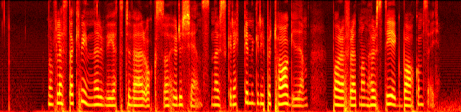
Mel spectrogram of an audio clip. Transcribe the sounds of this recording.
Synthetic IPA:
d̪̥ɔmflɛst̪akʰvɪnːəɾveːt̪ʰːʏvæɾɔksɔhɵɖɛɕɛ̰nsnæɾskɾɛkːənɡɾiːpəʈʰɑːɡɪɛn | b̥ɑːɾafœɾat̪manɦœːʂt̪eːɡbɑːkɔmsɛ̰j

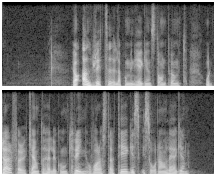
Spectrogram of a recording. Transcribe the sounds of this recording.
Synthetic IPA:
jɑːɡaʔald̪ɾɪɡt̪ʰviːvlapʰɔmɪneːɡənst̪ɔnd̪̚pʰɵŋkt̪ɔd̪æɾfœɾkʰanjaːɪnt̪əɦɛlːəɾɡoːɔmkʰɾɪŋːɔvɑːɾast̪ɾat̪ʰeːɡɪskɪsoːd̪anlɛːɡən

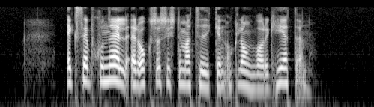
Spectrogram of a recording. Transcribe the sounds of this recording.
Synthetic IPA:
ɛksɛpɧʊnɛlːæ̰ɾɔksɔsʏst̪ɛmat̪ʰiːkənʔɔ̰klɔŋvɑːɾɪɡheːt̪ʰə̰n

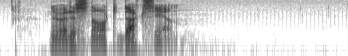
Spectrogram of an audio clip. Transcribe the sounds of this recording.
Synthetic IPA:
nʉ̟ːæɖɛsnɑːʈd̪aksɪjɛ̰nː

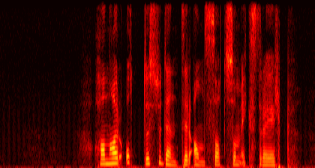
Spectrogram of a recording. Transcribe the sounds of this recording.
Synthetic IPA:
hɑnhɑːɾɔt̪ːəst̪ʉd̪ɛnt̪əɾʔɑ̰nsɑt̪ːsɔmʔɛ̰kst̪ɾɑjɛlp

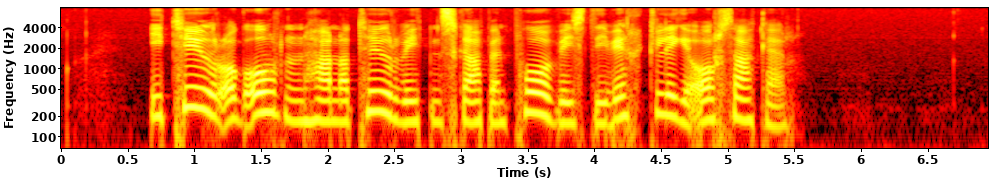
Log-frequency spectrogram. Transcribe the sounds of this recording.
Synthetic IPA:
iːt̪ʰʉːɾoːɡɔɾd̪n̩hɑːnɑt̪ʰʉːɾʋiːt̪n̩skɑːpənpʰoːʋiːst̪̚d̪iːʋɪɾkəlɪɡə̰ʔoːɾsɑːkəɾ

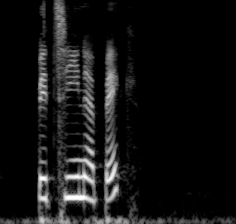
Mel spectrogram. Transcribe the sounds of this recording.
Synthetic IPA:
b̥et͡sʰinæb̥eɡ̥

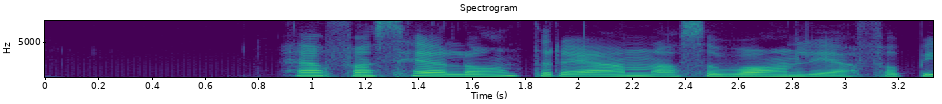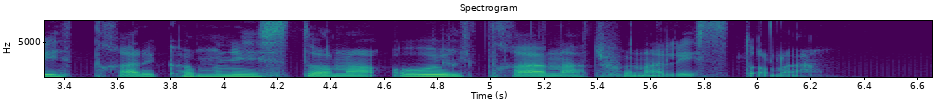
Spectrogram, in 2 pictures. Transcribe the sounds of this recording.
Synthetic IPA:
hæːɾfanshɛlːəɾɪnt̪əd̪ɛanːasɔvɑːnlɪɡafœɾbɪt̪ɾad̪əkʰɔmɵnɪst̪əɳaʔɔɵlt̪ɾana̰t̪ɧʊna̰lɪ̰st̪ə̰ɳa̰

